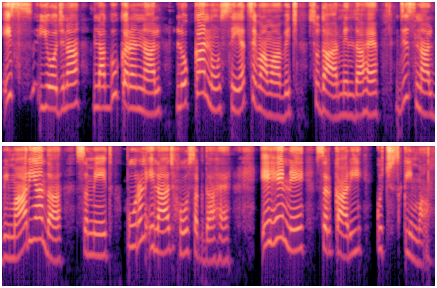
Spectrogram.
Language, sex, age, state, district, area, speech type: Punjabi, female, 18-30, Punjab, Kapurthala, rural, spontaneous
